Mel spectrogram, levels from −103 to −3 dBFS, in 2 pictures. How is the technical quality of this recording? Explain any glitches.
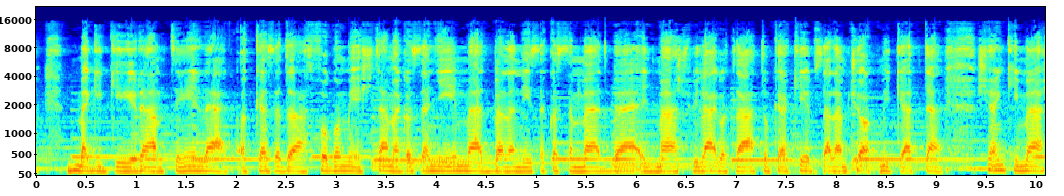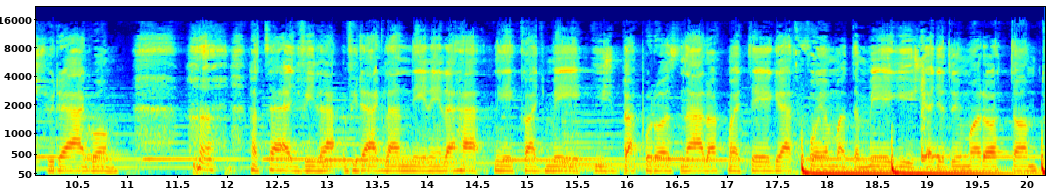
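Listening carefully, nothing in the recording stood out as a technical problem.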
